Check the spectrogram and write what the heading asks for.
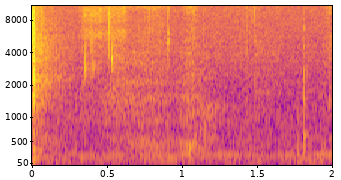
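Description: Quiet handling sounds: a folding knife moved against the side of a cardboard product box, with a few faint light ticks over room tone.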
